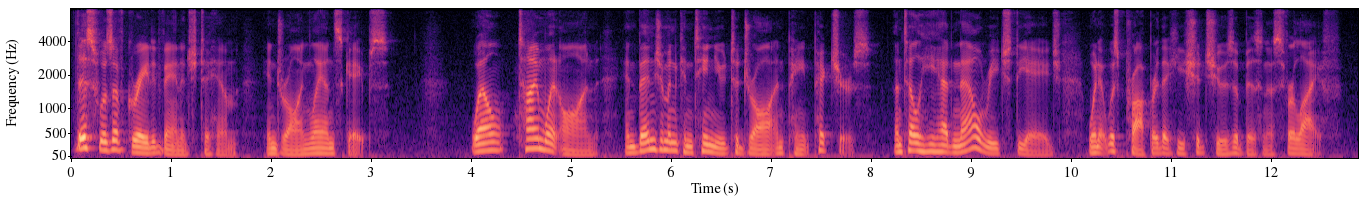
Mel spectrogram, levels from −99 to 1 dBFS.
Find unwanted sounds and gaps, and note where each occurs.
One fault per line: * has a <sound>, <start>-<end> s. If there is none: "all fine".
all fine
